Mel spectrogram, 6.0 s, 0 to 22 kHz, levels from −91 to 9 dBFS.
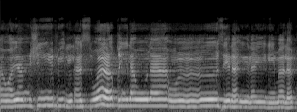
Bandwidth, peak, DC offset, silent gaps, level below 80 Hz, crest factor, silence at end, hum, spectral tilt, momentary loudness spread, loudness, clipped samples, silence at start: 11 kHz; -8 dBFS; under 0.1%; none; -60 dBFS; 14 dB; 0 s; none; -5 dB/octave; 8 LU; -23 LUFS; under 0.1%; 0 s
